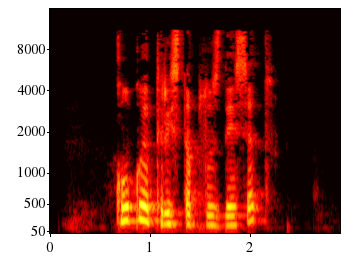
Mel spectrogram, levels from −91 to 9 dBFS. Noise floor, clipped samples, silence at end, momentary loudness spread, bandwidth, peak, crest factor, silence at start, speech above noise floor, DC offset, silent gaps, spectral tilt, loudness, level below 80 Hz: -74 dBFS; under 0.1%; 0.7 s; 13 LU; 11.5 kHz; -4 dBFS; 20 dB; 0.65 s; 53 dB; under 0.1%; none; -5 dB/octave; -21 LUFS; -64 dBFS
